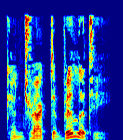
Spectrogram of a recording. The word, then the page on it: contractibility: British English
